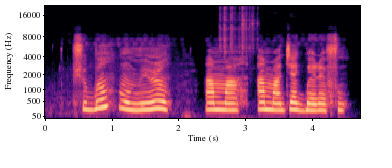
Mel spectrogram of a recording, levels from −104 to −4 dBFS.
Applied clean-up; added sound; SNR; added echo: neural mask model Resemble Enhance denoiser.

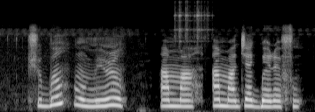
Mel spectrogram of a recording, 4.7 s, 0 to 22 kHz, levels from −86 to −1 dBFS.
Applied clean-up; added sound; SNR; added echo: none; Tambourine; 18 dB; none.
